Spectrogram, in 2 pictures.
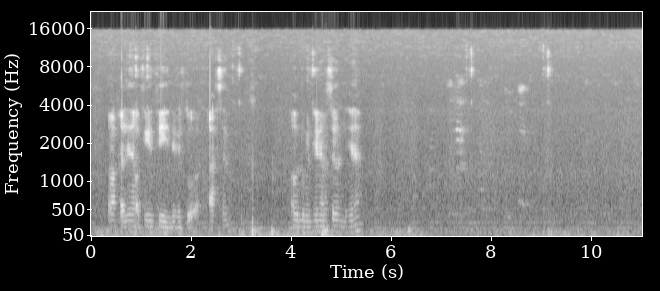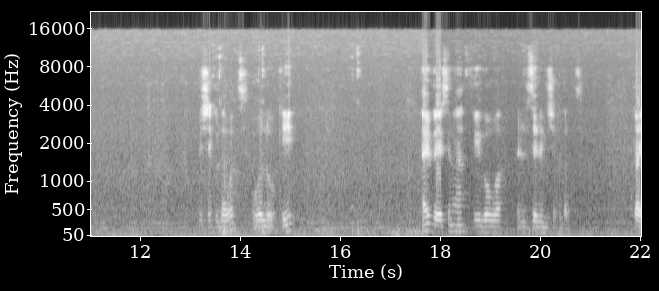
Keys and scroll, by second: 0.0 Escape, 6.0 Escape.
